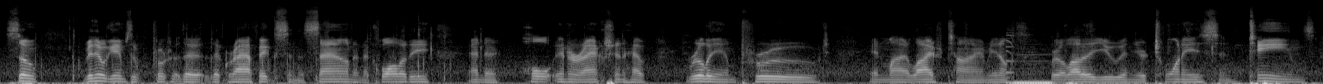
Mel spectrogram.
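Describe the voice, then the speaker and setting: A man's voice: medium pitch, steady tone, moderate pace, hardly any pauses, a bit bright, slight background noise. A man in his fifties casually chatting through gameplay commentary, rambling and correcting himself as he goes. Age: 50s. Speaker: gaming YouTuber.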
